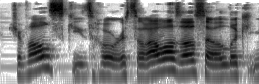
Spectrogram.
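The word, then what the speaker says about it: Przewalski: actually just recently made a barn for the przelski's chevalski's horse keep saying it wrong javalsky's so i was also looking into a lot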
